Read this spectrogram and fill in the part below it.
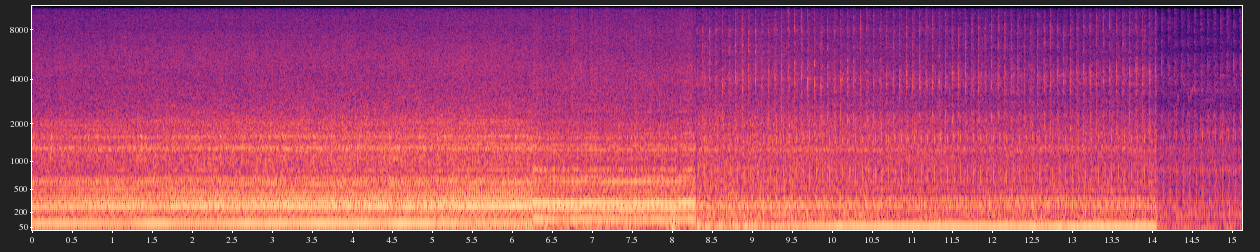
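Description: A boat motor drones steadily.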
